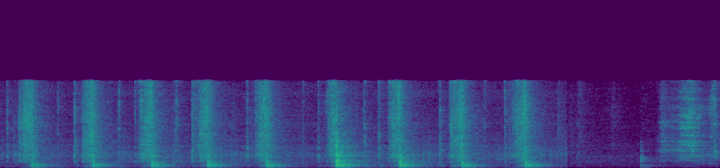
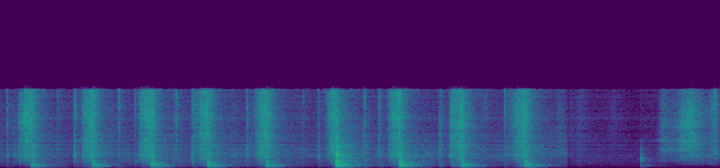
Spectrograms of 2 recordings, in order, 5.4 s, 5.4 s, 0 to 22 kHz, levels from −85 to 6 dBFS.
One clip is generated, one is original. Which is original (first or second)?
first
